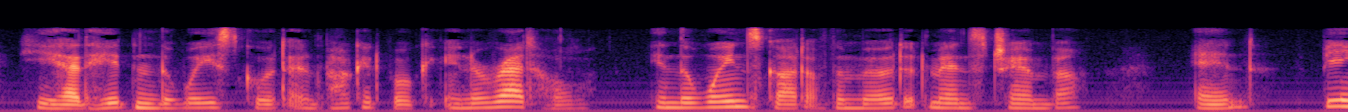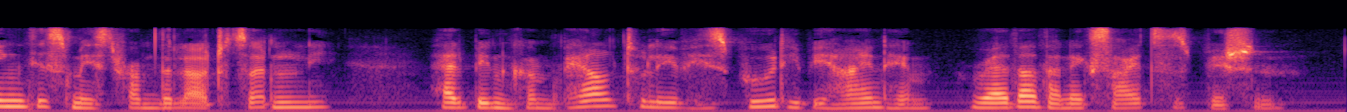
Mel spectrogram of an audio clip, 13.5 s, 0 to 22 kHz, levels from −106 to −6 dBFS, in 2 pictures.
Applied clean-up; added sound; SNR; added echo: none; none; none; none.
